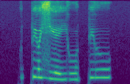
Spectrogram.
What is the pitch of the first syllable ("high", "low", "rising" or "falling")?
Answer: high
